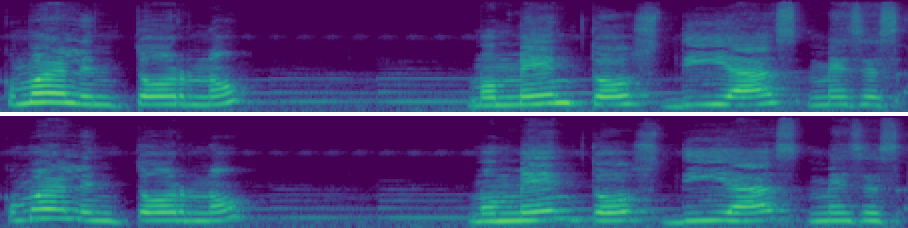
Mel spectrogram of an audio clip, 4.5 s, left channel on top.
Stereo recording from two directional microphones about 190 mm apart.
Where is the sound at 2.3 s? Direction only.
50° left (ahead or behind).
